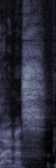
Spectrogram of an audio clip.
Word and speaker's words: Lembas: The moment where Legolas takes a bite of the Lembas bread. Is that how you pronounce it? – Lammas. Yeah, Lammas bread.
